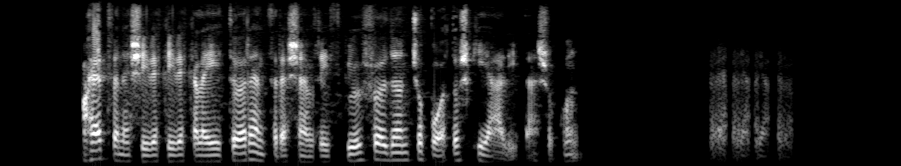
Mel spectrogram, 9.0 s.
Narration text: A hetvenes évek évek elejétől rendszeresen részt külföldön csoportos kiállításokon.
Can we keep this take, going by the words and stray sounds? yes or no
no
